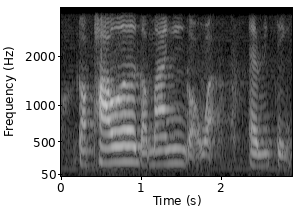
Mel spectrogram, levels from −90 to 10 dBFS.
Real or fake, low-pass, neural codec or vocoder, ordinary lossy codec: real; 3.6 kHz; none; none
